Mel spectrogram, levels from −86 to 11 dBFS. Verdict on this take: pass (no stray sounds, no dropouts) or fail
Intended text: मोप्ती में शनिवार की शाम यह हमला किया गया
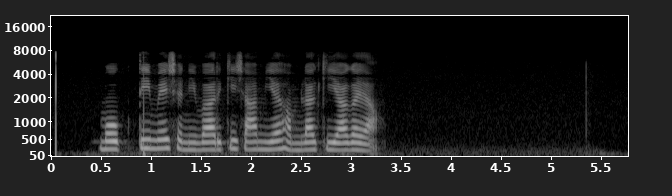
pass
